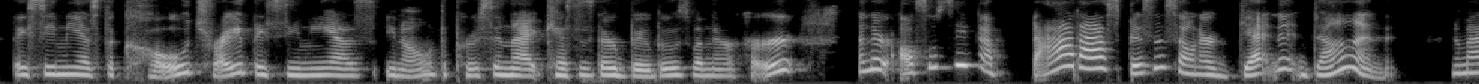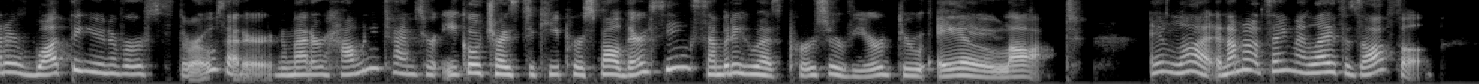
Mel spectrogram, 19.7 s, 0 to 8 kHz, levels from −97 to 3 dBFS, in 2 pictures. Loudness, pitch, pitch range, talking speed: -28 LUFS, 240 Hz, 220-300 Hz, 220 wpm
